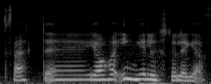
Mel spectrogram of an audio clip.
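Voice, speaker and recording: A woman in her thirties chatting casually as a podcast co-host, animated, laughing often and swearing freely. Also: medium pitch. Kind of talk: casual chat.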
